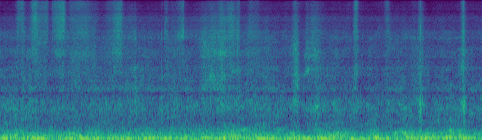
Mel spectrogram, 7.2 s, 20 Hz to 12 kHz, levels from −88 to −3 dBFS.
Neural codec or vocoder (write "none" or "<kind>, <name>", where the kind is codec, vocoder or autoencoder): codec, SNAC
